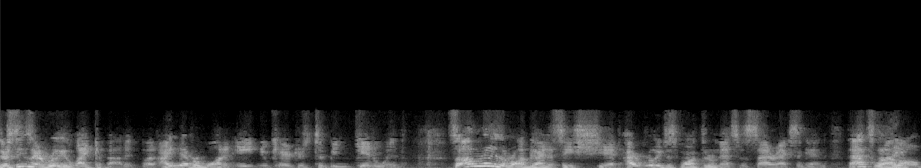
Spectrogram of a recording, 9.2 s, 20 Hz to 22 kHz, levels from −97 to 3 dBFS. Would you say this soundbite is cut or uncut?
uncut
